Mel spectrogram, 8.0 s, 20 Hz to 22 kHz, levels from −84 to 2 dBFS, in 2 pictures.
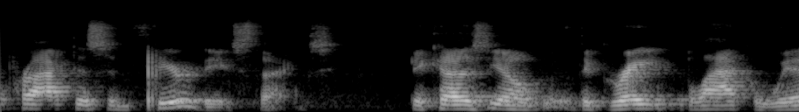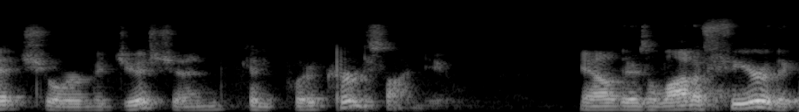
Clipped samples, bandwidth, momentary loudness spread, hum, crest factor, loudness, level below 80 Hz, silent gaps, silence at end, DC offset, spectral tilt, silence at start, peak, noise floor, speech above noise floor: under 0.1%; 10.5 kHz; 16 LU; none; 22 dB; -30 LUFS; -84 dBFS; none; 0 s; under 0.1%; -5 dB/octave; 0 s; -8 dBFS; -77 dBFS; 48 dB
